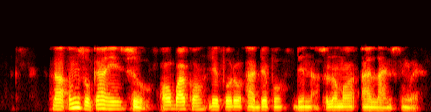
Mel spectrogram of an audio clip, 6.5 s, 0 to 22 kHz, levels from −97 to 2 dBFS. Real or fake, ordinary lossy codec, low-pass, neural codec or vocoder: fake; AAC, 16 kbps; 7.2 kHz; codec, 16 kHz, 4 kbps, X-Codec, HuBERT features, trained on LibriSpeech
